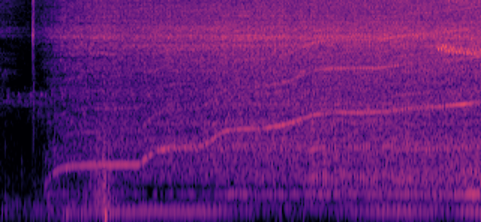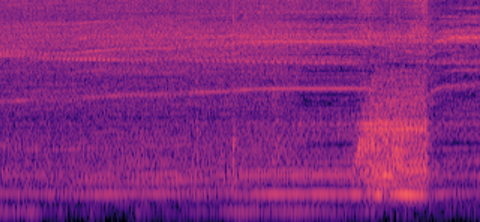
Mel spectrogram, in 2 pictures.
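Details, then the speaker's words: Electric pressure washer on converted lawn tractor, switched on via controller: whine climbs in steps to steady high pitch, then hums under load as pump pressurizes; healthy motor spool-up. "You're going to hear it sort of spool up, and then it's going to have a load on it, and I guess that's the pump energizing or pressurizing or something like that."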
